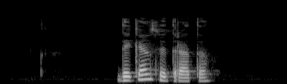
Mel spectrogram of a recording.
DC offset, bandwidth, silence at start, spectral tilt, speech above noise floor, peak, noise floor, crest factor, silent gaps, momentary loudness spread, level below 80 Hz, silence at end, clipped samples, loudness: under 0.1%; 9.6 kHz; 1.2 s; -6 dB/octave; 49 dB; -6 dBFS; -71 dBFS; 20 dB; none; 11 LU; -78 dBFS; 0.75 s; under 0.1%; -23 LUFS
